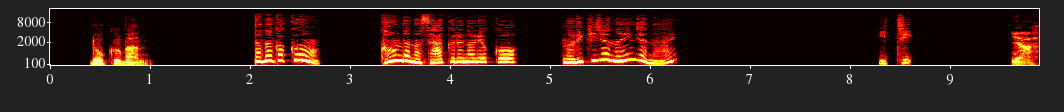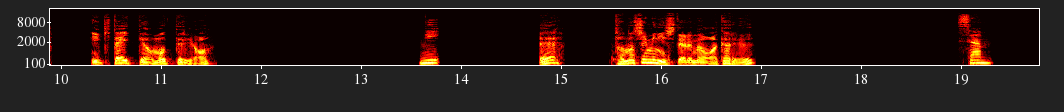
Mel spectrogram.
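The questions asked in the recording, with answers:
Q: 田中くん、今度のサークルの旅行、乗り気じゃないんじゃない?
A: 1: いや、行きたいって思ってるよ。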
